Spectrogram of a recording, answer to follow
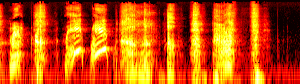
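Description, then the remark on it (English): A person imitates a pig with a quick series of about nine loud grunts and snorts, some squealing upward, in an uneven rhythm before falling silent. “I'm also a pig.”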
